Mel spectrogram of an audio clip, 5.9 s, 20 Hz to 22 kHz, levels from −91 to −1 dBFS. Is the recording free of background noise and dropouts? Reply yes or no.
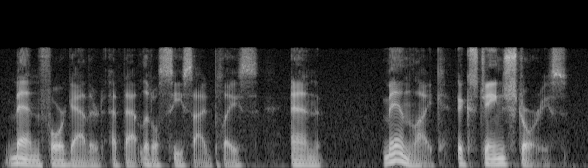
yes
